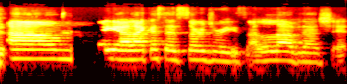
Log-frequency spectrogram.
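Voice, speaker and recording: At a fairly slow pace, a woman with a non-native accent speaks in a monotone, flat intonation with a fairly high pitch and a bright, sharp tone. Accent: foreign. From Israel, Russian immigrant parents. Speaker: cosmetic surgery clinic worker. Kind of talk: podcast interview. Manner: casual, swears.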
